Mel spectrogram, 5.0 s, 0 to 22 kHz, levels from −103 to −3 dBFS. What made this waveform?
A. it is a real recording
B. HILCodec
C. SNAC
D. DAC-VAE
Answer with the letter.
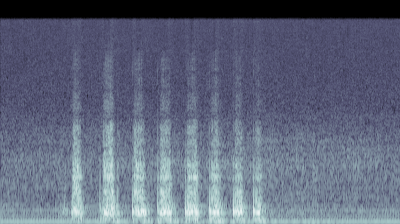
A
